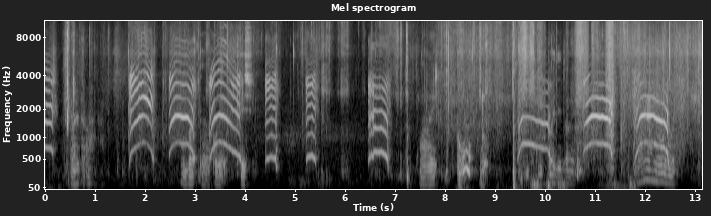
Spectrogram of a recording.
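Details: Miel, a red tabby and white male kitten rescued at one day old, ten days into care, sick and dehydrated and refusing milk, mews indoors: high, arched cries in quick bursts of two to four, with a person's voice between them.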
